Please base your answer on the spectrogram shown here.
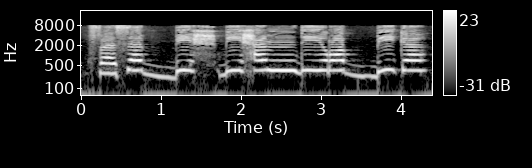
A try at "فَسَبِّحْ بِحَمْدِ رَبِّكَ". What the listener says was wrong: بے کی ساؤنڈ نہیں آنی چاہیے. بی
